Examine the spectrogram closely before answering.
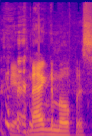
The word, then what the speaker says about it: magnum opus: are saying it because oh that's not how i'm saying it you guys are wrong magnum opus is usually how it's said all right cool glad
